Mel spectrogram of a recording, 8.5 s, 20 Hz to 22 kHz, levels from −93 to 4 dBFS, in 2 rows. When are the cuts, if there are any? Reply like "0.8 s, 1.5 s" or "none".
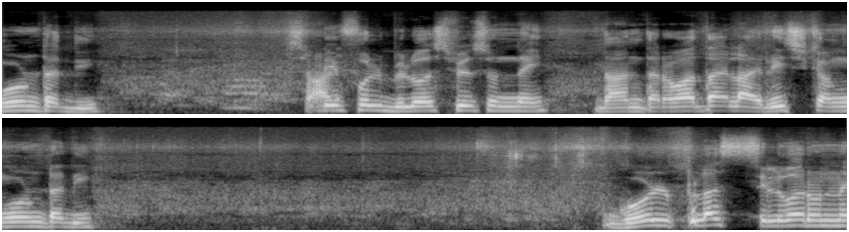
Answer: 1.6 s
